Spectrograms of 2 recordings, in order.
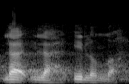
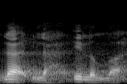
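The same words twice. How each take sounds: No difference in how they are said.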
